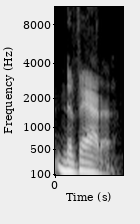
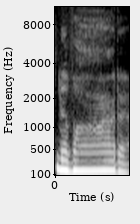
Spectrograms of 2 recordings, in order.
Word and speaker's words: Nevada: wrong you're tagged yeah Nevada you go like it's Nevada and it's Nevada so now I know and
